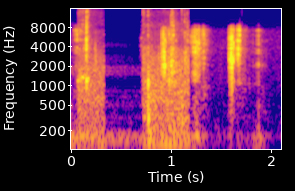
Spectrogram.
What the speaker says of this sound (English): Hear me crunching and munching over here.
